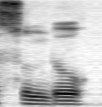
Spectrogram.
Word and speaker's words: صندوق: استعمال کیا جاتا ہے، لیکن عربی میں صحیح تلفظ اس کا صندوق۔ طباشیر، چاک کے معنی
